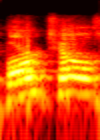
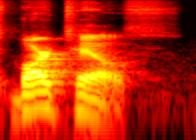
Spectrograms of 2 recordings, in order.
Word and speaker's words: Bartels: okay 2019 4x4 mod for what I points yeah with the Outlaws with the Outlaws yes is it Bartels or Bartel it's Bartels I cleared that with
